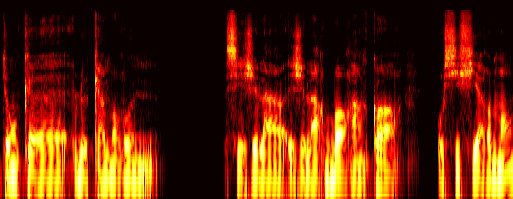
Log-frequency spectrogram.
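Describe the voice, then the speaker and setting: At a very slow pace with long, frequent pauses, a man speaks with a very deep, low pitch and ordinary pitch variation in a very clean recording with a silent background. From Cameroon, centre (Akonolinga). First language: a Beti language of central Cameroon (speaking French). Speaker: musician. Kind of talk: talk show interview.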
